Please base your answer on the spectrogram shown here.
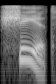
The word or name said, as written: shit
